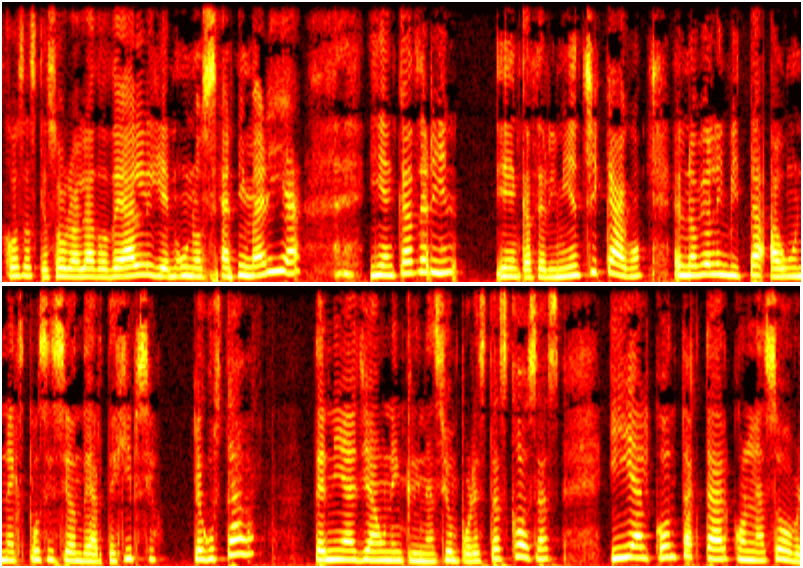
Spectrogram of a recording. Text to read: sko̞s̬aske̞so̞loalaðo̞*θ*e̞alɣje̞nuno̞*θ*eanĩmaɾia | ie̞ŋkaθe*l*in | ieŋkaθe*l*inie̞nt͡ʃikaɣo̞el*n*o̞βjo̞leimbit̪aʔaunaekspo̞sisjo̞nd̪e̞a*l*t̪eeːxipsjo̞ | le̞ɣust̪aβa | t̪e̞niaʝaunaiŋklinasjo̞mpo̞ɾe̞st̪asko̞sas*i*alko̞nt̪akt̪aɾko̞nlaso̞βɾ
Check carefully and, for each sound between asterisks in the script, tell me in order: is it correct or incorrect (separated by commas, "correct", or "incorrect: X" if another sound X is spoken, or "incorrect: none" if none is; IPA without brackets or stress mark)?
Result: incorrect: ð, incorrect: s, incorrect: ɾ, incorrect: ɾ, correct, incorrect: ɾ, correct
